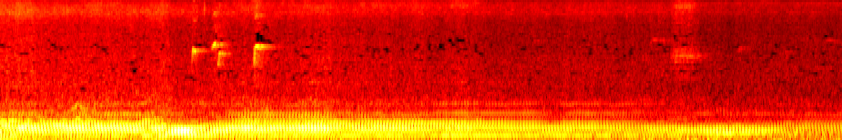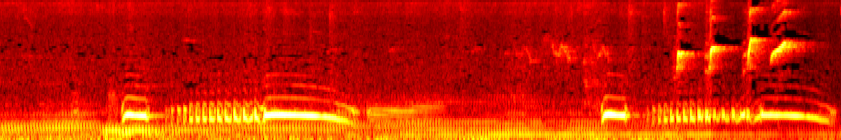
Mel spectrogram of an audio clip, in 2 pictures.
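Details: Tame red-eyed albino Barbary dove, a persistent caller used to lure birds and tutor silent doves. Low humming background fills the first half, then two coos sound, each a clipped note, a rapid rolling trill and a descending drawn coo, with faint chirps.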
